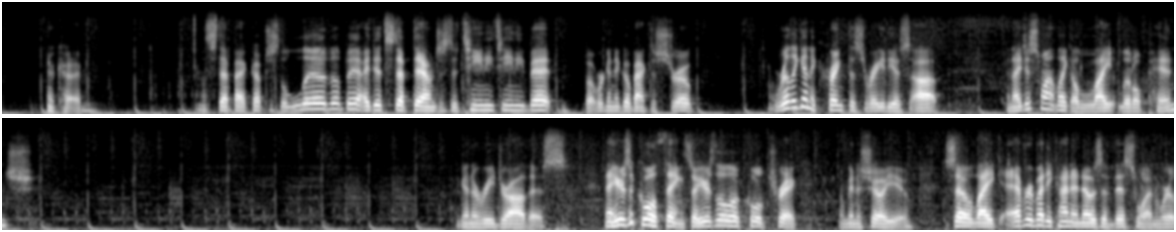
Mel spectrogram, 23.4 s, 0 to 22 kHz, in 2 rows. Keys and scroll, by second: 0.5 space, 1.3 d, 1.9 d, 2.6 space, 20.2 1, 21.7 ctrl+z.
